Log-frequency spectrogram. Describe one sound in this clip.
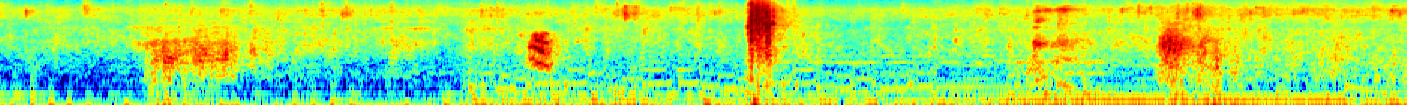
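A zombie groans.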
